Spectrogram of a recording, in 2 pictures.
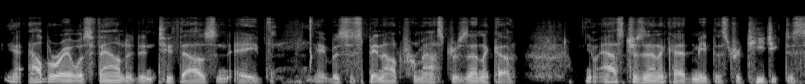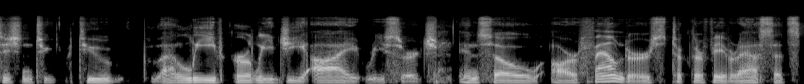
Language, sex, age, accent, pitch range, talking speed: English, male, 50-69, American, 85-95 Hz, 135 wpm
